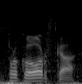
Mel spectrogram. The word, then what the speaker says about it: Prokhorovka: It's Prokhorovka. And to me, it kind of sounds the same, but how you pronounce it is important.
